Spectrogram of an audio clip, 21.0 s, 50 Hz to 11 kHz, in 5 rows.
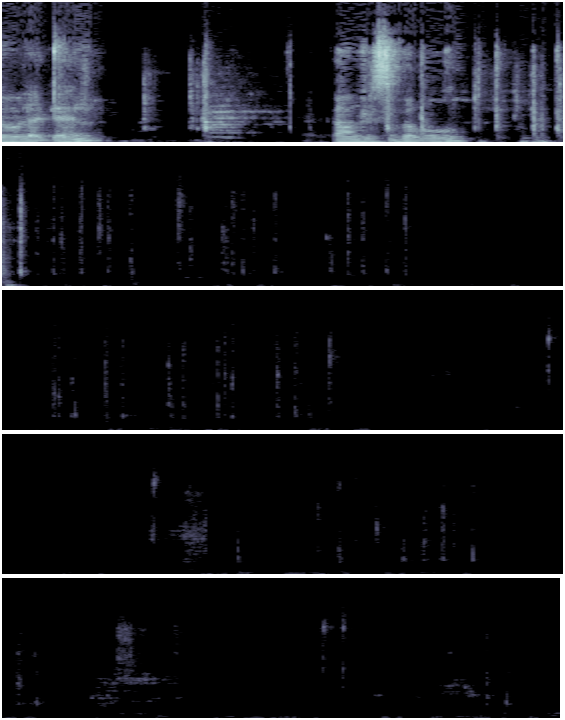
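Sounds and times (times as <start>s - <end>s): faint keyboard typing: 0.8s - 7.6s, 8.4s - 11.2s, 13.7s - 18.3s, 18.9s - 21.0s.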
